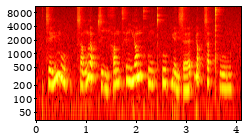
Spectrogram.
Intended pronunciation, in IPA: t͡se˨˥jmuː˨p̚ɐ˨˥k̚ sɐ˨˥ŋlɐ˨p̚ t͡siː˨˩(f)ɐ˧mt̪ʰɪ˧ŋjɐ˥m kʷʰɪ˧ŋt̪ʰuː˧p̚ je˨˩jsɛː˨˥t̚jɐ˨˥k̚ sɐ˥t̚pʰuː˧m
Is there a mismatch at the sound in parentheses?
yes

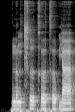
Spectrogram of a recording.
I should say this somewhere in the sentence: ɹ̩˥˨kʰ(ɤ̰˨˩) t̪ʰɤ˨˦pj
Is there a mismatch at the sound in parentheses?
yes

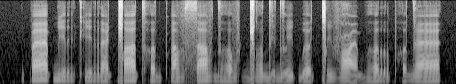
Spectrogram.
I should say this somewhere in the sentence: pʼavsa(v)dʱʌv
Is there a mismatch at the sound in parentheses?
no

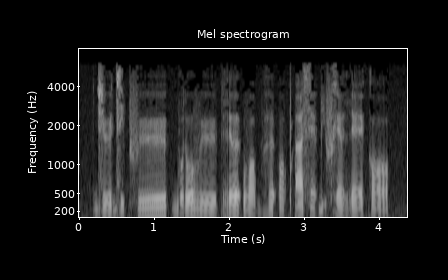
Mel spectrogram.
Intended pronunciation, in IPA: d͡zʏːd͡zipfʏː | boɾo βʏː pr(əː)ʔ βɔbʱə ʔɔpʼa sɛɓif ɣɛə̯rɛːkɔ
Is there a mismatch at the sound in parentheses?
no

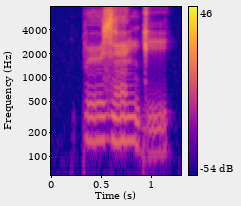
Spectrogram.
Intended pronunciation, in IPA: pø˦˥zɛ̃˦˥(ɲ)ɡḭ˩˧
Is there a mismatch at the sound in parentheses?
yes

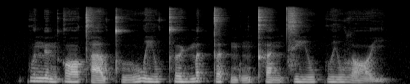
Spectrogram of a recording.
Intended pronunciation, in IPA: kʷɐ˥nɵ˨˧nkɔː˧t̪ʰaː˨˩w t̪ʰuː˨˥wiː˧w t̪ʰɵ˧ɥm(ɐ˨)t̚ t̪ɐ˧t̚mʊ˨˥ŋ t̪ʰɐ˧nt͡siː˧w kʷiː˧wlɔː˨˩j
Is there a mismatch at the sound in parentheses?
yes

